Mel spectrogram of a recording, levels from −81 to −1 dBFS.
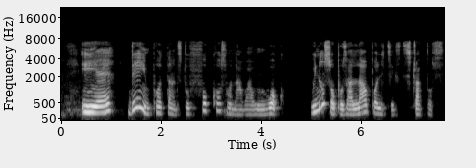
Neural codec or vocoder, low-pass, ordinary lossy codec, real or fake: none; 7.2 kHz; none; real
